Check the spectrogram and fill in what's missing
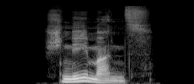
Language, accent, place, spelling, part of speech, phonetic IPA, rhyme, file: German, Germany, Berlin, Schneemanns, noun, [ˈʃneːˌmans], -eːmans, De-Schneemanns.ogg
- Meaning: genitive singular of Schneemann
